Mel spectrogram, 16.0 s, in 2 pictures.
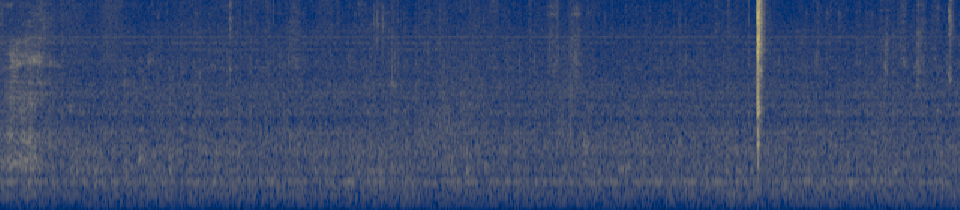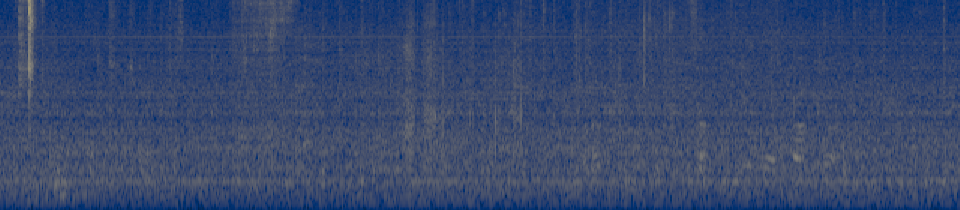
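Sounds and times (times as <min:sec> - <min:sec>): sharp click: 0:07.9 - 0:08.4.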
